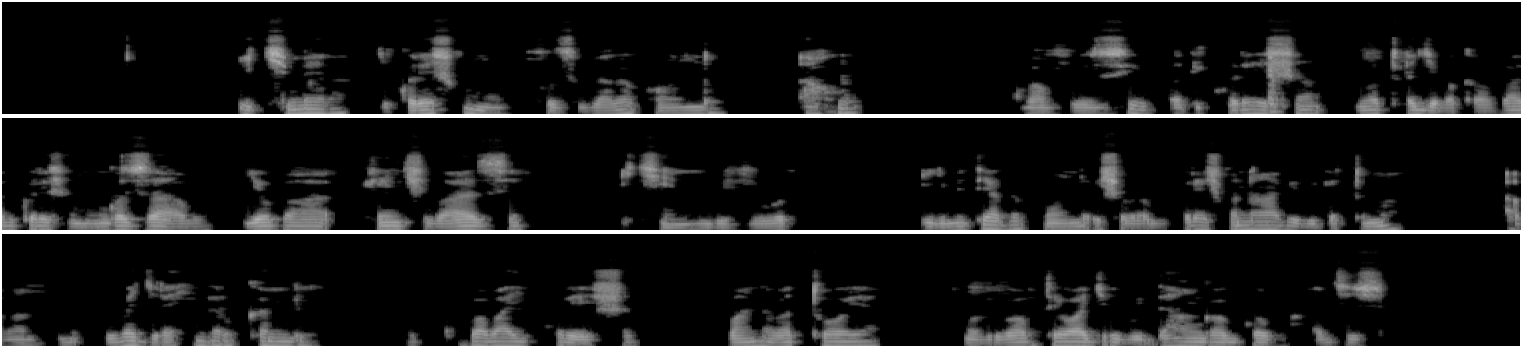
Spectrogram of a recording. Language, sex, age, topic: Kinyarwanda, male, 18-24, health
